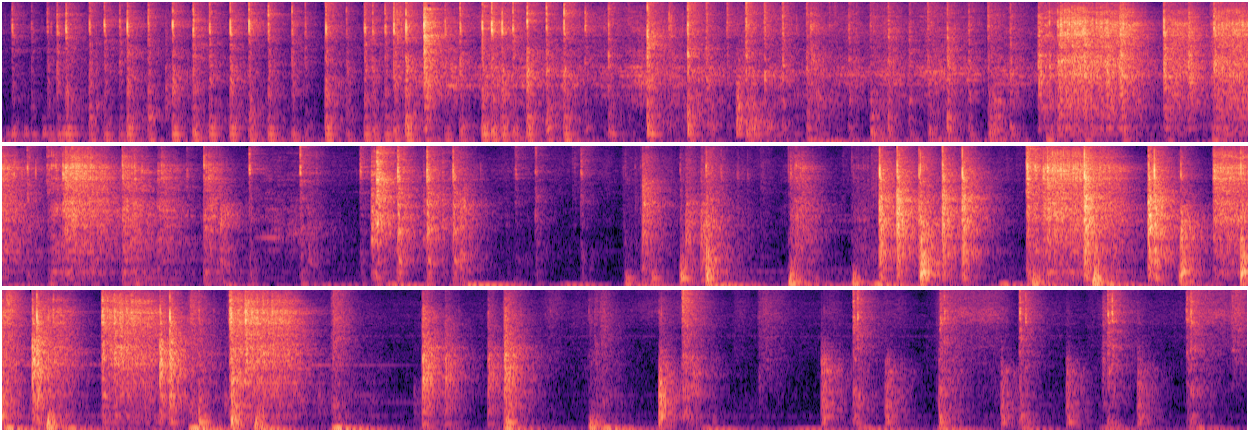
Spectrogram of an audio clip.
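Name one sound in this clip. Utensils clink and clatter against a counter.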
